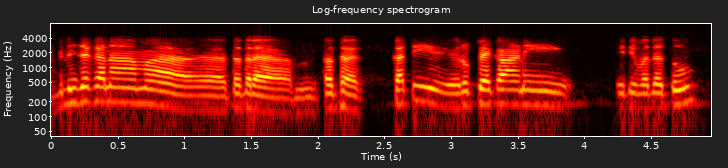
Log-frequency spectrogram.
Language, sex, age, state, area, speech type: Sanskrit, male, 30-45, Rajasthan, urban, conversation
